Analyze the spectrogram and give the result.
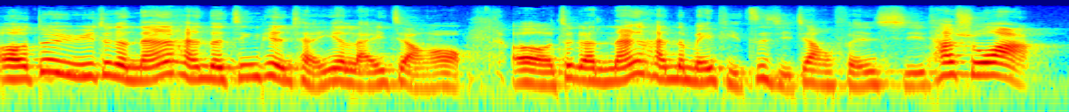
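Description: A woman's high, animated voice in a Taiwanese accent at a very fast pace, with very wide pitch swings and hardly any pauses. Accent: Taiwanese Mandarin. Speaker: news commentary host. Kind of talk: solo commentary on international finance.

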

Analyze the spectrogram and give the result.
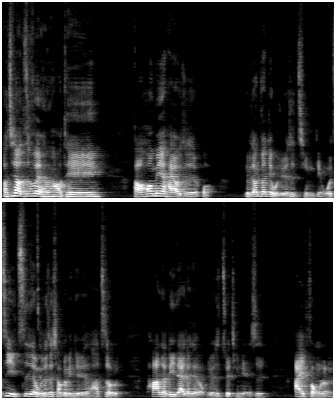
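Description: This man talks at a very fast pace. His fairly high pitch shows ordinary pitch variation. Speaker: podcast host, bookstore worker. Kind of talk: book recommendation talk; casual chat. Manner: animated.

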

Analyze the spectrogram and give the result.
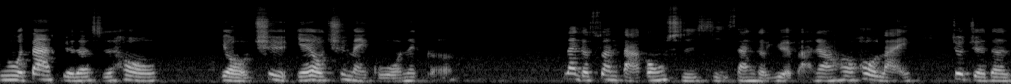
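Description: A woman speaks very slowly at a medium pitch, her voice somewhat breathy. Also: ordinary pitch variation. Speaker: language learner sharing life abroad. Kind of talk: interview.

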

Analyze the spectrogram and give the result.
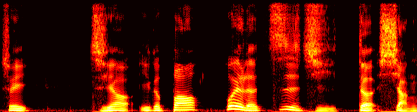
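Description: A man's lively intonation comes across on a very clean recording with a silent background. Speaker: podcast host. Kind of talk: casual chat.

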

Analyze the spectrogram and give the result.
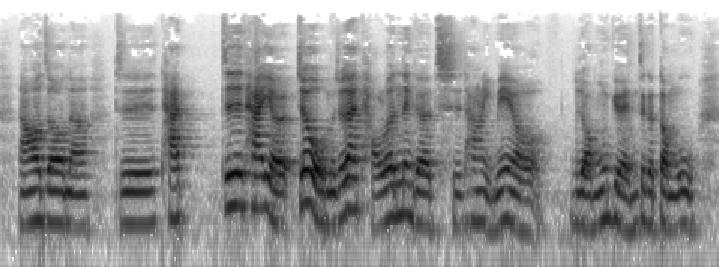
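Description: A woman speaks in an ordinary speaking voice, fairly low in pitch, at a moderate pace with ordinary pitch variation. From Taiwan. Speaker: podcast co-host, student abroad. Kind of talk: casual chat.

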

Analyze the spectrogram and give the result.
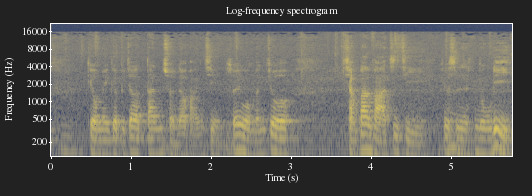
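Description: A man with a medium pitch and a dark, mellow tone speaks somewhat breathily and with fairly even intonation. His pace is fairly quick despite long, frequent pauses, and the room echo is audible. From Taiwan. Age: 50s. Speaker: lawyer. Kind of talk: interview. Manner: halting with repetitions.

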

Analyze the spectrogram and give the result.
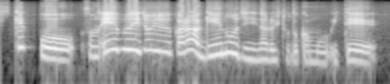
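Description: A woman's high voice with very wide pitch swings, dry and close with no echo. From Kansai, Japan. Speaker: regular podcast guest. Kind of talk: casual chat.

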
